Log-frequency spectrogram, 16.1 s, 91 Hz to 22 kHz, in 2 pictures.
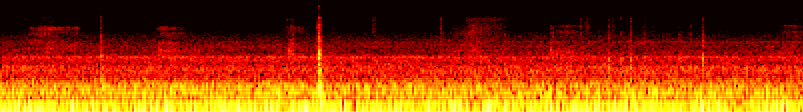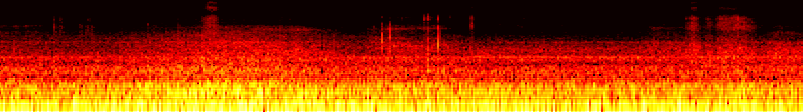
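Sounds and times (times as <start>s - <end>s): low engine and road rumble: 0.0s - 16.0s
road and wind hiss: 8.6s - 15.7s.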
